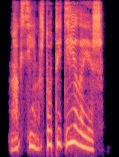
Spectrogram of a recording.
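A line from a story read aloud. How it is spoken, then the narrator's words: Desperate hiss. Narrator (Russian): Отчаянно прошипела Ева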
